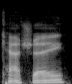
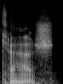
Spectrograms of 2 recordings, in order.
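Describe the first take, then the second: First: The word does not sound like 'cash'. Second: The word sounds exactly like 'cash'. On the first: The speaker calls it wrong. "I think a lot of people pronounce that cache, but it's not" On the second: The speaker calls it right. "It's cash, just like the money you spend"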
